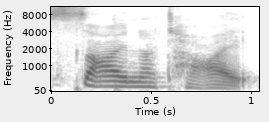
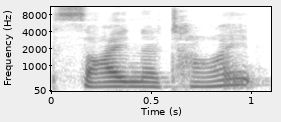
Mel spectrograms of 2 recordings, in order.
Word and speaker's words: cyanotype: So, we're bringing you this thing where you It's called sinotype. Cinotype. Cyanotype. It's up to you. Different ways of pronouncing it.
